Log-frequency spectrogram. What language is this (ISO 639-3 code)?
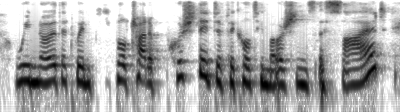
eng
